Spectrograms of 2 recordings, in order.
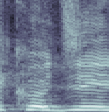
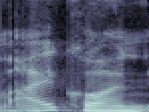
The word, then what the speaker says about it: Ikojn: Okay, so actually the name Ikojn is my name backwards. Oh, Yes. okay. Yes. That's interesting. So if you look at it, it's actually spelled backwards, and the J is silent.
